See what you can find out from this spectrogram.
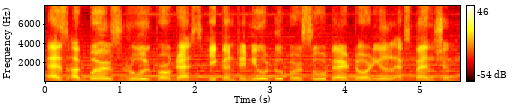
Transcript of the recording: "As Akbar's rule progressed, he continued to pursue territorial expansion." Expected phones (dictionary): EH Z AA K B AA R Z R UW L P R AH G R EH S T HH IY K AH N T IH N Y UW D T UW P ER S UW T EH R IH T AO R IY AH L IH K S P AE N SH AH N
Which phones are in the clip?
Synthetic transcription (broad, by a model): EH Z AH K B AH R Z R UW L P R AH G R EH S HH IY K AH N T IH N Y UW D T UW P ER S UW T EH R IH T AO R IY AH L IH K S P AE N SH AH N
